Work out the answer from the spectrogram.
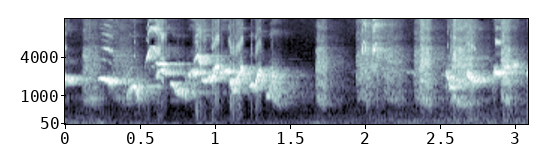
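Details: White-rumped shama song used to provoke a response from other birds: a dense run of varied whistles and harsh notes, mostly around mid-high pitch, with quick shifting phrases and brief gaps.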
